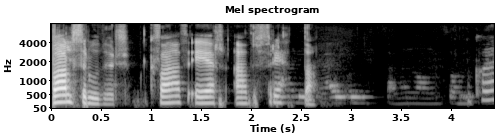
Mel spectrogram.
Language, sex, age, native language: Icelandic, female, 20-29, Icelandic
